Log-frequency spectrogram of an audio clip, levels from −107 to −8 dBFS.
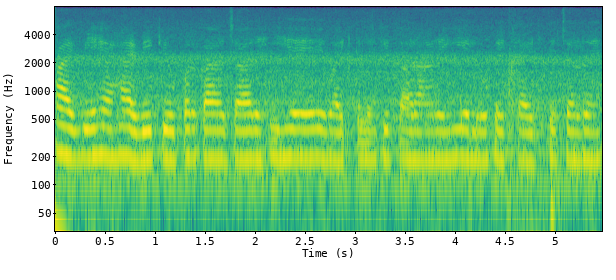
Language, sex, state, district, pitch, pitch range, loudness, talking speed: Hindi, female, Punjab, Fazilka, 190 Hz, 185-195 Hz, -15 LUFS, 265 wpm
